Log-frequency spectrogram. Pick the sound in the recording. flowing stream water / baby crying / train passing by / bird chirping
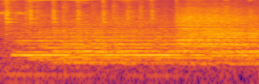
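train passing by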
